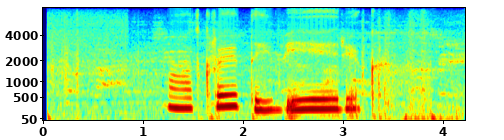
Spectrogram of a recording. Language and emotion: Russian, sad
